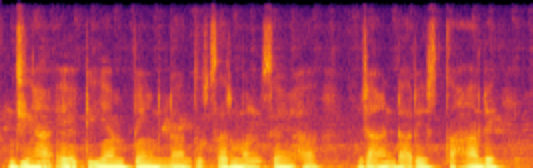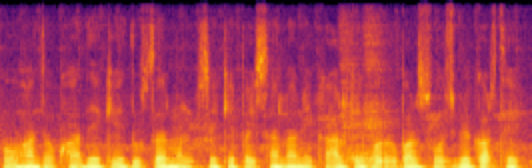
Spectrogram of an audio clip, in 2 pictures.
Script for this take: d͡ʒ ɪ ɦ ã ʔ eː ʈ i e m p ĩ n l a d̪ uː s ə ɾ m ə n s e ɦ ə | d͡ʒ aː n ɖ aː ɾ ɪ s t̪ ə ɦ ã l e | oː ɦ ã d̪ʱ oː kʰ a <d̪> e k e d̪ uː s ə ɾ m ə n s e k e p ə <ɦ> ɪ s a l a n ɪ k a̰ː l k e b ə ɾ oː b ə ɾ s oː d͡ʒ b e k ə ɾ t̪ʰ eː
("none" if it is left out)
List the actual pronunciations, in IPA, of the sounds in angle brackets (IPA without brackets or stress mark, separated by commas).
d̪, none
